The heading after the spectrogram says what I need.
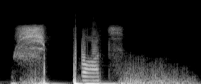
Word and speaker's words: Sport: You know, the first R is pronounced like a reduced R sound. The S is pronounced like in shy. The second R is also pronounced like a reduced R sound. So how would you pronounce those two words? Der Sport. I repeat, der Sport.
